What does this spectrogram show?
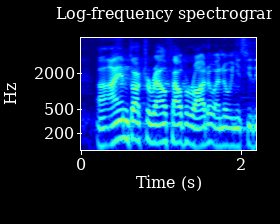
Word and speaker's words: Alvarado: get used to it they think of avocado and Desperado and different things but Alvarado is how you pronounce it and I'm proud to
